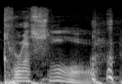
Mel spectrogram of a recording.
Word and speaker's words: croissant: Croissant.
